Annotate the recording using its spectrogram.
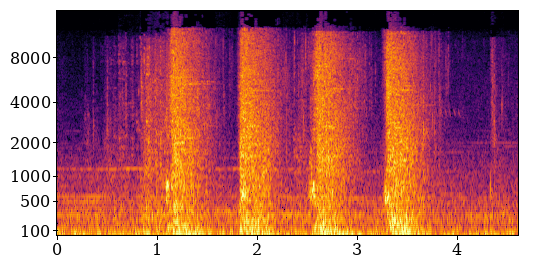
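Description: A blade swishes through the air in quick swings.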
